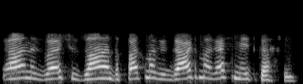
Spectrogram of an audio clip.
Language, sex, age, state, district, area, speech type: Kashmiri, female, 30-45, Jammu and Kashmir, Bandipora, rural, conversation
